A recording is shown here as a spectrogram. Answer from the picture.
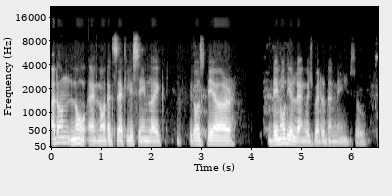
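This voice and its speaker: A speaker with an Indian accent talks at a moderate pace. The loudness rises and falls in big swings. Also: man, fairly low pitch for a man, ordinary pitch variation. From northern India. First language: Hindi. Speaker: language learner. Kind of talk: casual chat.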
